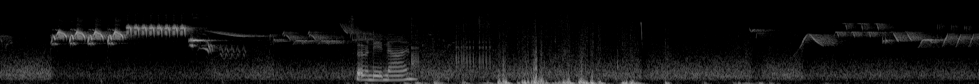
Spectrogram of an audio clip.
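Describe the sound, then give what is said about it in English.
Fox sparrow song: several bright whistled phrases with sliding notes among other birdsong, with brief low rustling bursts partway through. “Fox Sparrow mixed in there.”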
